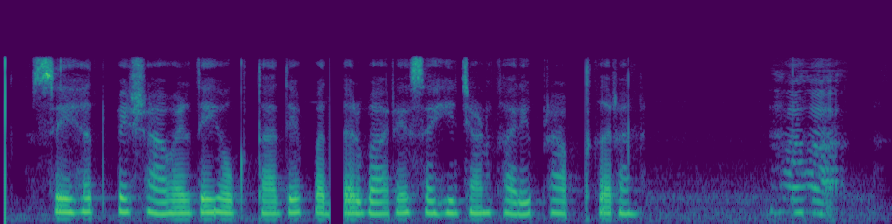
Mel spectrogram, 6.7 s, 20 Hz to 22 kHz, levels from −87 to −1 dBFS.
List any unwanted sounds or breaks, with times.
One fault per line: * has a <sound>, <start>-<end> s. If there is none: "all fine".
* has a dropout, 2.5-2.6 s
* has a laugh, 5.8-6.4 s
